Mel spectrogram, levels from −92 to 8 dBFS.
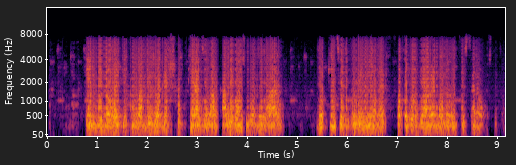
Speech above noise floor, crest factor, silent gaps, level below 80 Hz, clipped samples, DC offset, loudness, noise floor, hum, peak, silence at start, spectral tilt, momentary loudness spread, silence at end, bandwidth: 32 dB; 16 dB; none; -40 dBFS; under 0.1%; under 0.1%; -17 LUFS; -48 dBFS; none; -2 dBFS; 0.5 s; -6 dB/octave; 9 LU; 0.15 s; 8 kHz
